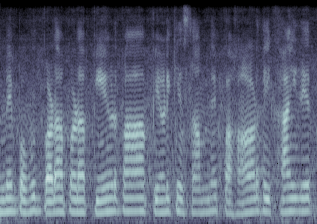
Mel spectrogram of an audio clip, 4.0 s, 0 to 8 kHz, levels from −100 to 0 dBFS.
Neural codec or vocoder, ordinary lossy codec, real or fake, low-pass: codec, 24 kHz, 6 kbps, HILCodec; none; fake; 7.2 kHz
